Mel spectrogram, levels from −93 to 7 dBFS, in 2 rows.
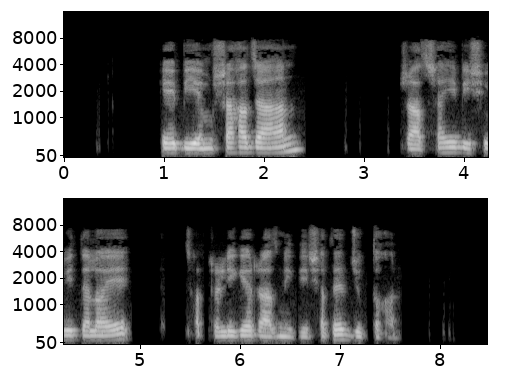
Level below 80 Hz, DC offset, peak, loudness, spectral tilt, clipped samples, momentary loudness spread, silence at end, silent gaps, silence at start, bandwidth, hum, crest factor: -64 dBFS; under 0.1%; -2 dBFS; -19 LUFS; -5 dB/octave; under 0.1%; 15 LU; 0.9 s; 2.41-3.35 s, 4.93-5.19 s, 5.25-5.44 s, 7.27-7.32 s; 1 s; 7.8 kHz; none; 20 dB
